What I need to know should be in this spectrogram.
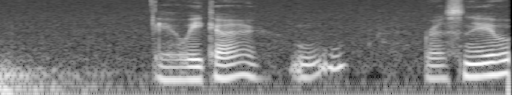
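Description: A young woman makes playful, sing-song vocal sounds close to a microphone.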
